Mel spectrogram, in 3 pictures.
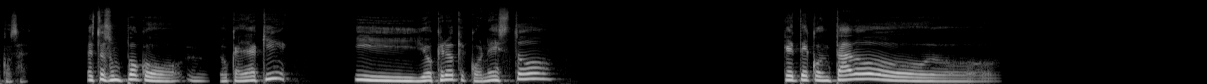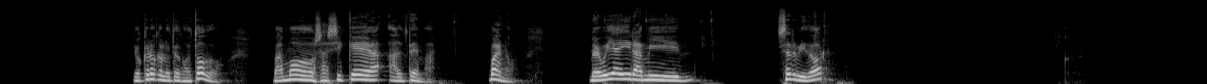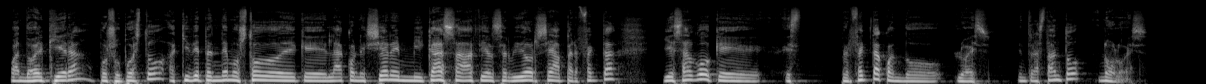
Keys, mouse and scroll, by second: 2.6-3.3 scroll down 1, 3.3-4.4 scroll down 1, 4.4-6.0 scroll up 1, 6.0-9.1 scroll down 4, 9.1-11.2 scroll down 1, 11.2-11.9 scroll down 1, 11.9-12.5 scroll up 3, 12.5-13.4 scroll down 2, 13.4 scroll down 1, 13.7-15.5 scroll up 1, 15.5-16.6 scroll up 1, 16.6-18.1 scroll up 1, 18.1-20.6 scroll up 1.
